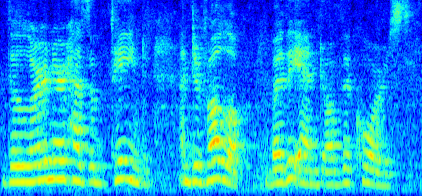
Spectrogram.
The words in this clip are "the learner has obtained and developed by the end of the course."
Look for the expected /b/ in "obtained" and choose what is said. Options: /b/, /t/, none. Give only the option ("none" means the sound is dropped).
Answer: /b/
